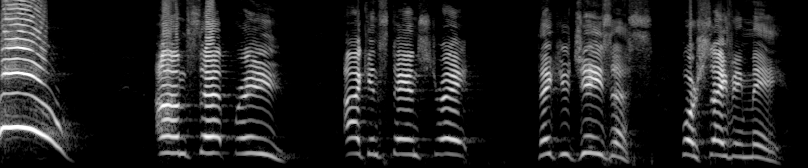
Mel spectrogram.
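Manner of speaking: very loud, very slow, drawn-out joyful shout. Speaker acting out a woman praising God; imitating an excited shout. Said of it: "She was excited".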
